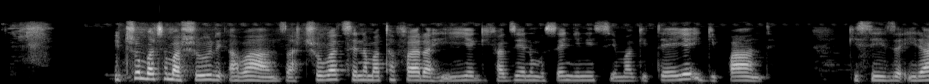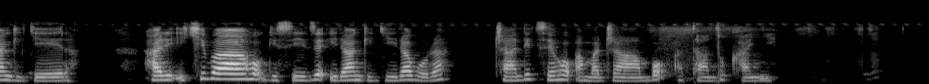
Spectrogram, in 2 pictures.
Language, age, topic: Rundi, 36-49, education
